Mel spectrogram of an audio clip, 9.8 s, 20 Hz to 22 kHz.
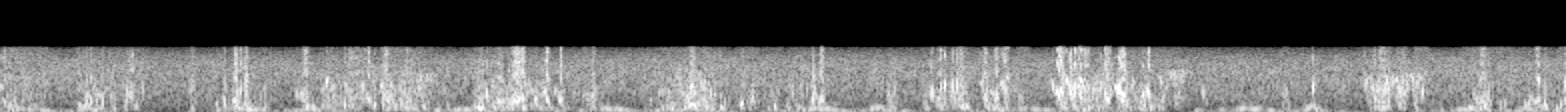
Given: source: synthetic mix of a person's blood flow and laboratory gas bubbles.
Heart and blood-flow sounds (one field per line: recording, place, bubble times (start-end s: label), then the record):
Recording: Doppler ultrasound of blood flow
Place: precordium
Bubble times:
0.00-0.32 s: bubbles
0.47-0.93 s: bubbles
1.17-1.24 s: bubbles
1.32-1.70 s: bubbles
1.84-1.97 s: bubbles
1.99-2.81 s: bubbles
2.94-3.75 s: bubbles
4.03-5.22 s: bubbles
5.52-5.63 s: bubbles
5.74-6.45 s: bubbles
6.54-7.46 s: bubbles
7.49-7.57 s: bubbles
8.01-8.09 s: bubbles
8.19-8.26 s: bubbles
8.49-8.95 s: bubbles
9.14-9.79 s: bubbles
From the record:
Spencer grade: 4 (maximum detectable bubble signal sounding continuously throughout systole and diastole of every cardiac period, and overriding the amplitude of the normal cardiac signals)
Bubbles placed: anywhere in the cardiac cycle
